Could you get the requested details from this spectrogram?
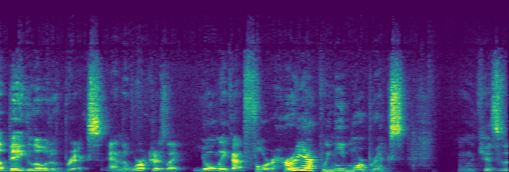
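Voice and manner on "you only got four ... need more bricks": impatient worker. A narrator's reading. Worker hurrying kid.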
